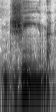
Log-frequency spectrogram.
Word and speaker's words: Jean: nugget to mention but my name is pronounced Jean like the pants it's not the correct way to say my name but it's been this way for years so lean mean Jean does Rhyme I don't know why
